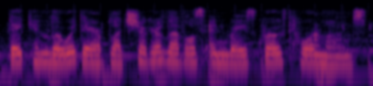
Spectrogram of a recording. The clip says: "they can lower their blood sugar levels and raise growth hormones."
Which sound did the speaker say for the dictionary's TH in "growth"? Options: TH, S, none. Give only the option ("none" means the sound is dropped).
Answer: TH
